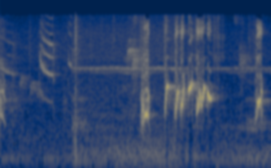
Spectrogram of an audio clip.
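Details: Red-whiskered bulbul in morning song training to spur wild-caught birds into fighting song; a short burst of bright warbled notes, then a lone phrase near the end, with faint chirps and low background hiss.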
